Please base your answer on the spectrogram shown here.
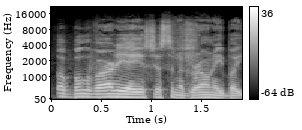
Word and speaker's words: boulevardier: the name of it the way you spell it it's just hold M just a little closer it's just the word Boulevard and you just put an ier at the end it's French whoa um so everybody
